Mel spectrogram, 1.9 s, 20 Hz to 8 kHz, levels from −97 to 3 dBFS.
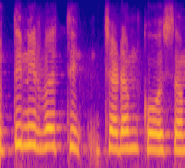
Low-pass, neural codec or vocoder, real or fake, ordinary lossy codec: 7.2 kHz; none; real; Opus, 16 kbps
